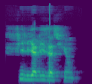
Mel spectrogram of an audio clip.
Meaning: subsidiarization
- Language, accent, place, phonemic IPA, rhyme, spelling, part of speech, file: French, France, Lyon, /fi.lja.li.za.sjɔ̃/, -ɔ̃, filialisation, noun, LL-Q150 (fra)-filialisation.wav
